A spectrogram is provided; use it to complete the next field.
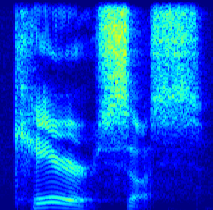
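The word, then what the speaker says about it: Caersws: He says his city is pronounced Cairsus. All right, so salute to Ryan for Cairsus, Wales.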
